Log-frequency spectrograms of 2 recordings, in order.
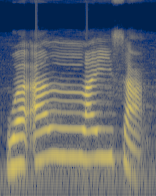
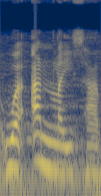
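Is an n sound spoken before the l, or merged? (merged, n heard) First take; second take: merged; n heard. First: The n merges into a doubled l, no nasal. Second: The n sound is pronounced before the l. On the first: The speaker calls it right. "dilebur huruf lam tanpa dengung" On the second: The speaker calls it wrong. "Kenapa tidak wa an laisa"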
